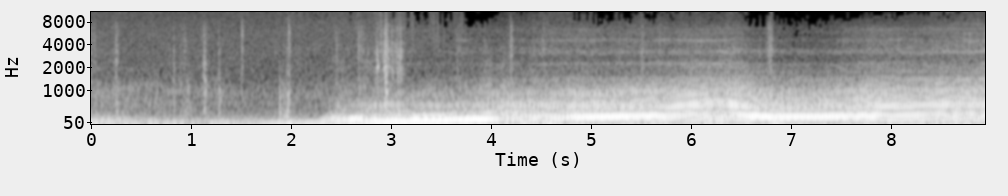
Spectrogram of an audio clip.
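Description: Lexus GS460's V8 engine accelerating, heard from inside the cabin, with a few clicks in the quieter first couple of seconds. From about two seconds in the engine note climbs steadily, drops at a gear change around six and a half seconds in, then holds steady.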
